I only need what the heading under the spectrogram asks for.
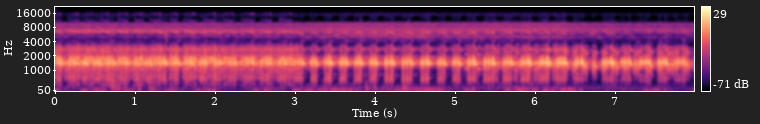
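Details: A frog or toad call opens as a near-continuous buzzy trill for about three seconds, then breaks into distinct pulsed croaks repeated several times per second.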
